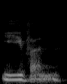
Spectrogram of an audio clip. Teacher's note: the second syllable is a schwa spelled with an e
